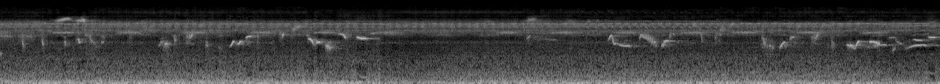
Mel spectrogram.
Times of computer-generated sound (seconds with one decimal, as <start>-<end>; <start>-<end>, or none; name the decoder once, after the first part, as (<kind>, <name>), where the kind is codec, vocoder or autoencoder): 0.0-5.8 (autoencoder, DAC-VAE); 7.2-9.4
